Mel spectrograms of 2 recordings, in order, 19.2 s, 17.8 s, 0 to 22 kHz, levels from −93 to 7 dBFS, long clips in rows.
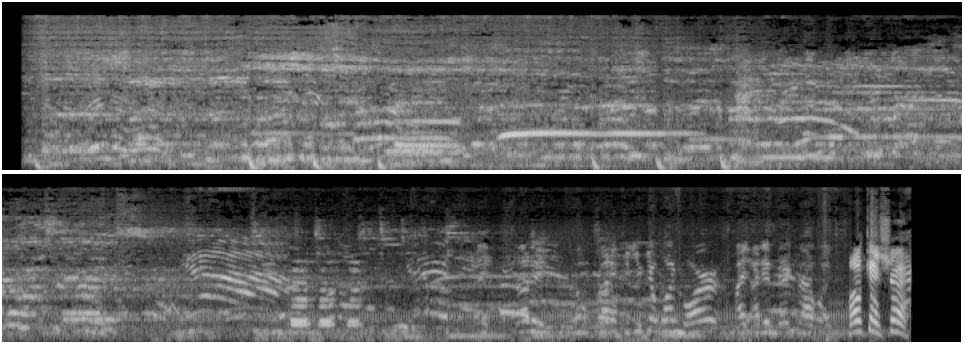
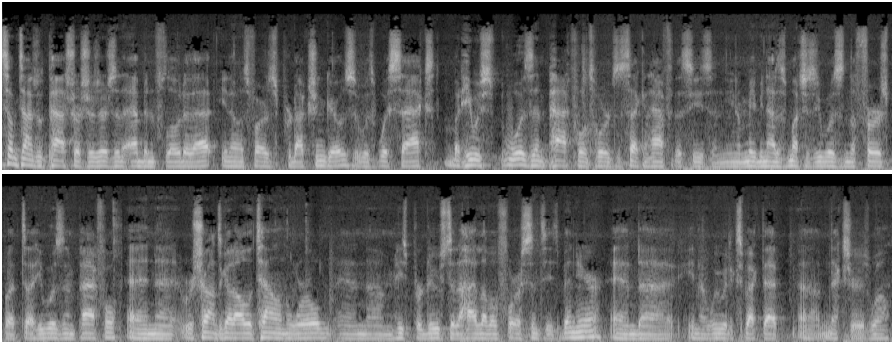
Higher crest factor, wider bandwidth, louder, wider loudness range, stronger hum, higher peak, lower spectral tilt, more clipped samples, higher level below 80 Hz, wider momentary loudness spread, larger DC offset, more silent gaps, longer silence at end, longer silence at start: first, 22 dB vs 16 dB; about the same, 16 kHz vs 16 kHz; about the same, -20 LUFS vs -19 LUFS; first, 9 LU vs 2 LU; neither; about the same, 0 dBFS vs -2 dBFS; second, -2.5 dB/octave vs -4.5 dB/octave; neither; second, -50 dBFS vs -40 dBFS; first, 12 LU vs 6 LU; neither; neither; first, 0.5 s vs 0 s; first, 0.2 s vs 0 s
